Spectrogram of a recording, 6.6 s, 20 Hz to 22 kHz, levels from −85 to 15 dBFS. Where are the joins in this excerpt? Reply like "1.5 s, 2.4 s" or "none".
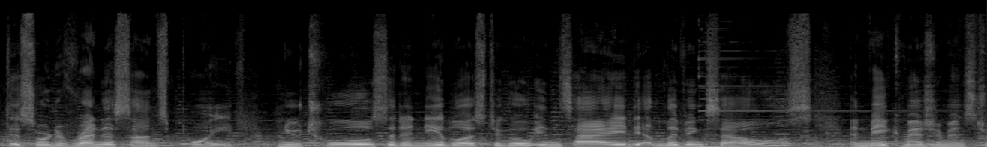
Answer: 1.6 s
